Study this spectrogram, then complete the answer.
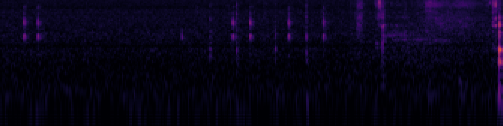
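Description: Faint, irregular keystrokes on a computer keyboard while entering a library catalogue search, a scattered run of light clicks with short pauses, alone in a quiet room.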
